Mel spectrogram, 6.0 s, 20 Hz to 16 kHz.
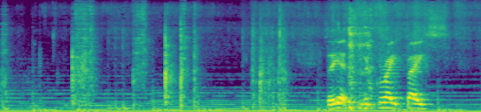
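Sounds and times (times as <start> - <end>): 
onion frying in a pan: 0.0 - 6.0
utensil stirring, scraping and clinking against the pan: 0.9 - 2.5, 3.1 - 3.6, 4.2 - 5.0
speech: 4.1 - 5.5.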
